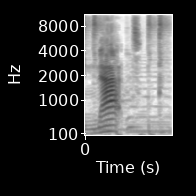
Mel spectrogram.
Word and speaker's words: gnat: The small two-winged fly that resembles a mosquito is a gnat, the G being silent,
